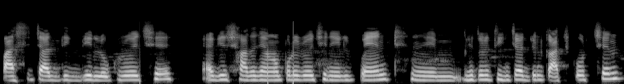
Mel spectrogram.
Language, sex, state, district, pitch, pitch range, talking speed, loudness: Bengali, female, West Bengal, North 24 Parganas, 210 Hz, 200-215 Hz, 190 wpm, -16 LUFS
